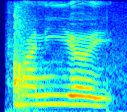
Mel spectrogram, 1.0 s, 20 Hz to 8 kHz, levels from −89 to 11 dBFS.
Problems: constant background noise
